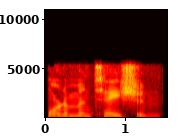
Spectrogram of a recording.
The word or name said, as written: ornamentation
